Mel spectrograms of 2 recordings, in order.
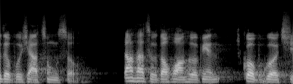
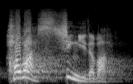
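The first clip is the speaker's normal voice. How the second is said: through gritted teeth; 5 semitones higher, 6 dB louder than usual. Retold or imitated. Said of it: "咬牙切齿说".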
